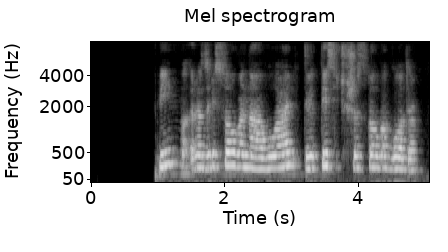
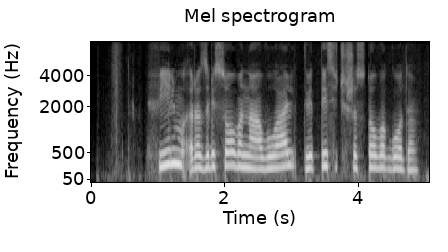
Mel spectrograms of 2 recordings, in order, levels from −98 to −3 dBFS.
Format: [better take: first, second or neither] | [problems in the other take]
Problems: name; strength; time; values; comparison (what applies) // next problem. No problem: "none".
second | noise reduction (neural mask model DeepFilterNet 3)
